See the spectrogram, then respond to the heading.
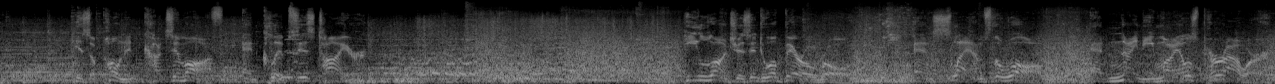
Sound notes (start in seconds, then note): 3.6 tires screeching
